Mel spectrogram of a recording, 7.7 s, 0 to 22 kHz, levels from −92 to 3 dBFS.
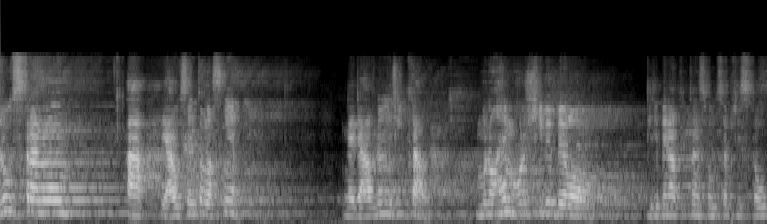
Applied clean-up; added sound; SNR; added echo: none; none; none; reverberation time 1.9 s.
